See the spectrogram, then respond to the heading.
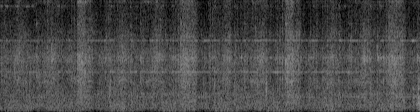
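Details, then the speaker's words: Home-built Jacobs gear hobbing machine cutting its first gear, a worm wheel for itself, with more feed added: hissing cut swelling about once a second as the hob bites, even and steady. Normal hob cutting. "so we'll put a little bit more feed on you can hear the hob starting to cut as we do"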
